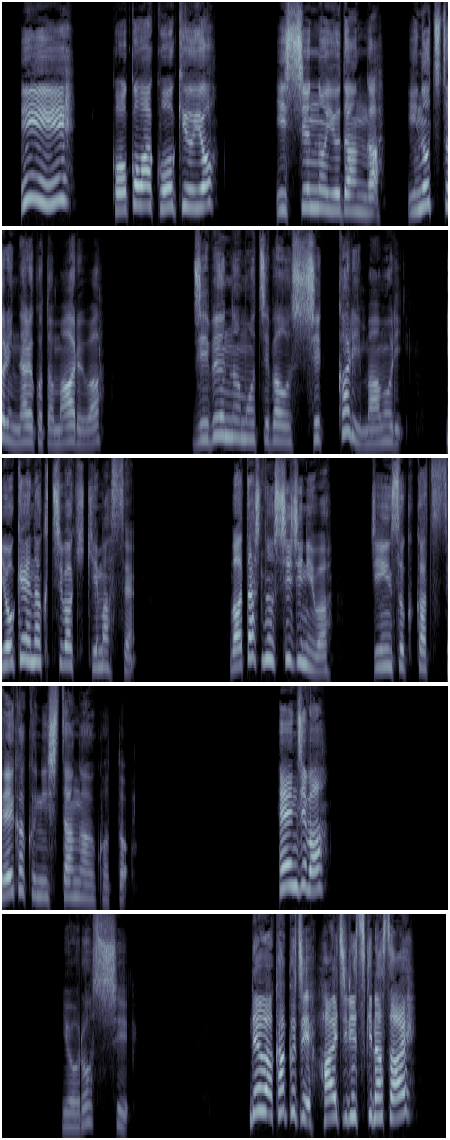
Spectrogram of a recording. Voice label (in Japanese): 中国風女官長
